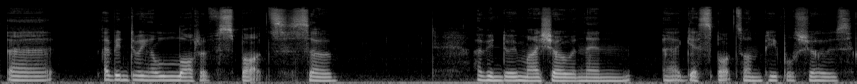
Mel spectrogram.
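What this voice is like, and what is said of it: Worn-out, strained voice. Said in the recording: “If you can hear in my voice, ... it's ruining me”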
